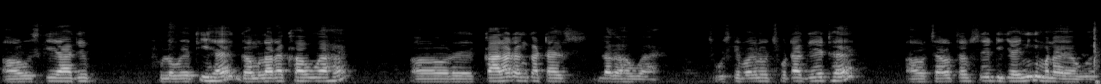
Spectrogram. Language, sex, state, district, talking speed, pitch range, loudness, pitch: Hindi, male, Bihar, Lakhisarai, 180 wpm, 130-155 Hz, -24 LUFS, 140 Hz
